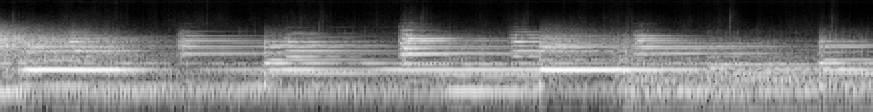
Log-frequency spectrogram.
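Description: Several large bells ring loudly in an overlapping peal, each strike arriving roughly every second with long, rich resonant tones that hang and blend together. No voices are present.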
